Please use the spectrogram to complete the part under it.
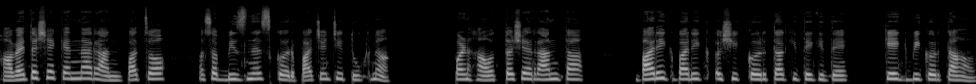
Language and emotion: Goan Konkani, neutral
